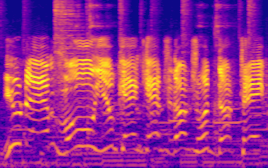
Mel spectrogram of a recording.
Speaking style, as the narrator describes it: Old man yells back

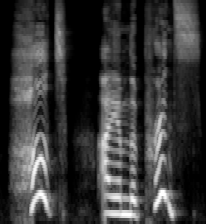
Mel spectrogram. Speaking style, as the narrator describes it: he cried

